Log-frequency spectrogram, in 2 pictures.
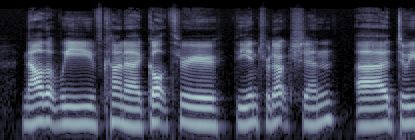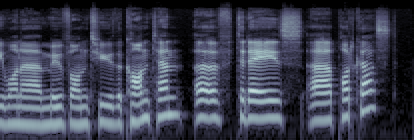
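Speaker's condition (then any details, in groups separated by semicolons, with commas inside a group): No condition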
